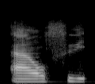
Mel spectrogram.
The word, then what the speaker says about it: Althea: So now remember the pronunciation of the character's name is Wide Althea. Althea, Althea, That's good.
